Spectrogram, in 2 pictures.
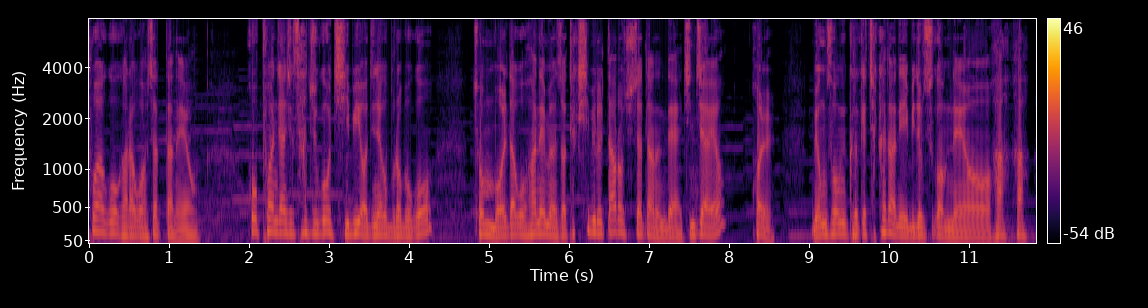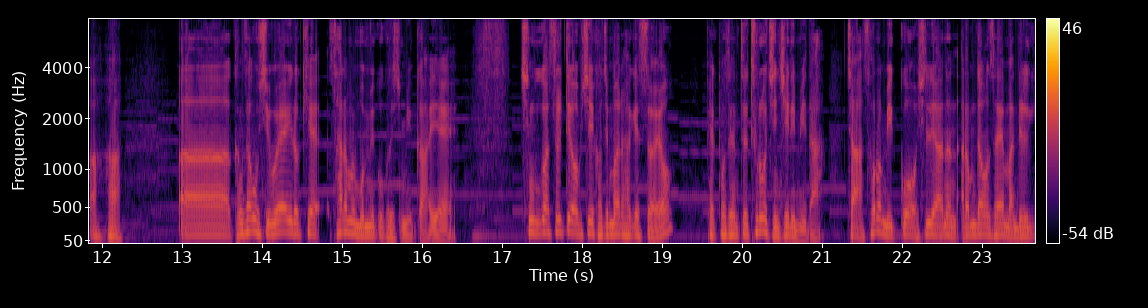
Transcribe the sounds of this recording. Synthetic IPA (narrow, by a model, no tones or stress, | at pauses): pʰuɦaɡokaɾaɡohaɕʰʌt̚t͈ane̞̰jo̰ | hopʰuɦand͡ʑaŋɕ̬ʰik̚sʰad͡ʑuɡot͡ɕibiʌdiɲaɡomuɾʌboɡo | t͡ɕomːʌɭdaɡoɦane̞mjʌns̬ʰʌtʰek̚ɕ͈ʰibiɾɯɭt͈aɾot͡ɕu̥ɕʰʌt̚t͈anɯnde̞t͡ɕint͡ɕ͈aejo | kʌɭ | mjʌŋs̬ʰoŋikɯɾʌkʰet͡ɕʰe̥kʰadaɲimidɯɭs͈uɡaʌmne̞joɦahahaha | akaŋs̬ʰaŋɦoɕ͈iwe̞iɾʌkʰe̞sʰaɾamɯɭmomːik͈okɯɾeɕ͈ʰimɲik͈a̰je̞̰ | t͡ɕʰinɡuɡas͈ɯɭt͈e̞ʌp̚ɕ͈ikad͡ʑɯnmaɾɯɭɦaɡe̞s͈ʌjo | pe̞k̚pʰʌs̬ʰe̞ntʰɯtʰɯɾot͡ɕinɕ̬ʰiɾimɲida̰ | t͡ɕasʰʌɾomik͈oɕʰiʎːiɦanɯnʔa̰ɾɯmdauns̬ʰaemandɯɭ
